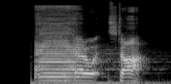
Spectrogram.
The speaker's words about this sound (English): That was a delayed honk. Hey, who's got that horn? Who's got that? Put that away.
